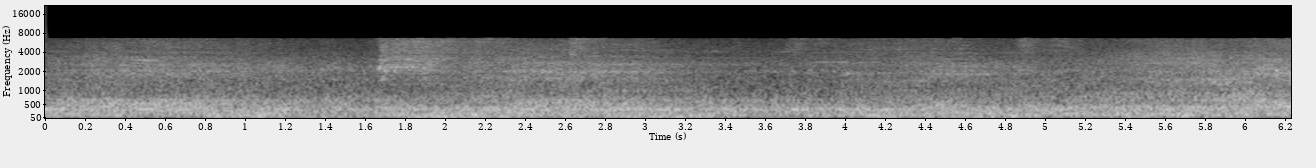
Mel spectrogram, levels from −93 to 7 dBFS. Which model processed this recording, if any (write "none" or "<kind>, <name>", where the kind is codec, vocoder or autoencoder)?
none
